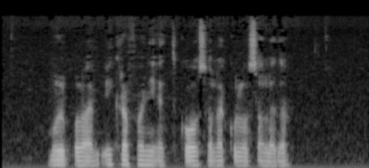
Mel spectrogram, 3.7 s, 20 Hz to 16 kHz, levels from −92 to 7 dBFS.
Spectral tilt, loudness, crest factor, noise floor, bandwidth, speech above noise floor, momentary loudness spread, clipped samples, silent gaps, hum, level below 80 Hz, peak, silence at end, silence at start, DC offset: -5 dB/octave; -26 LUFS; 20 dB; -55 dBFS; 11.5 kHz; 30 dB; 5 LU; under 0.1%; none; none; -44 dBFS; -8 dBFS; 0.8 s; 0.5 s; under 0.1%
